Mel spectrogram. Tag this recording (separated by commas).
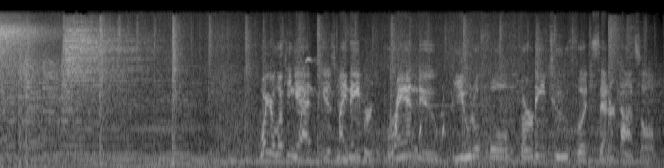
speedboat, Boat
